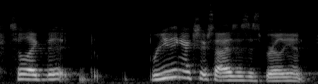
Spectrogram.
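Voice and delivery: usual speaking voice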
